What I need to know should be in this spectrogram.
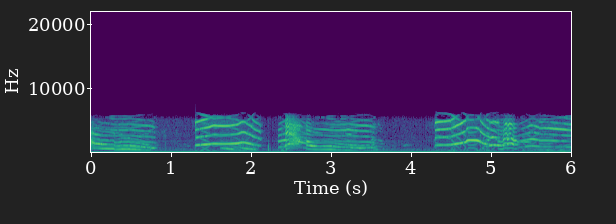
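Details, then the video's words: Puppy singing in long whining howls that rise and fall, several overlapping notes wavering in pitch, broken by brief pauses; a person's voice is faintly mixed in. "Puppy Sings!"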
